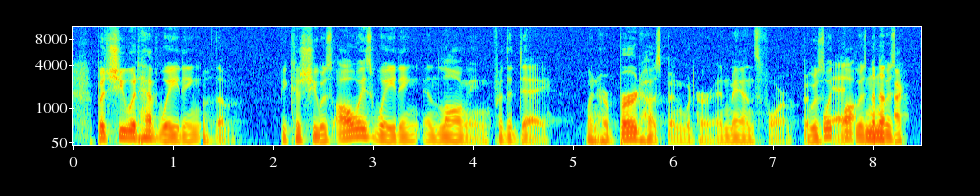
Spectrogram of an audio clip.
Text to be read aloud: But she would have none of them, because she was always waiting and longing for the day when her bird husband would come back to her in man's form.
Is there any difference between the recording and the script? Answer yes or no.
yes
